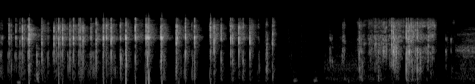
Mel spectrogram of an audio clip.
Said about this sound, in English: All right. Here's a little shuffle.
